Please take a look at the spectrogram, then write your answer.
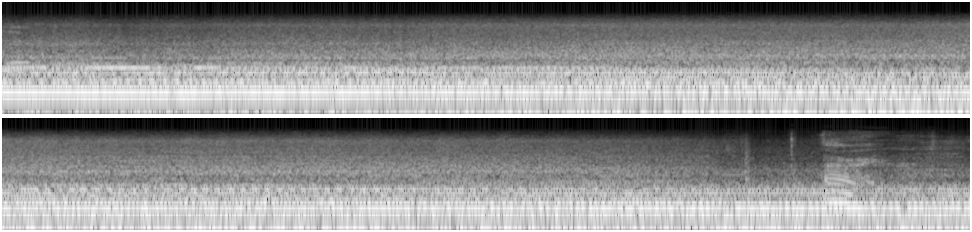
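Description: A supercharged Mercury Marauder engine is held under load on a dyno in second gear, producing a loud, continuous drone with a steady whine and hum that holds for the whole stretch.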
